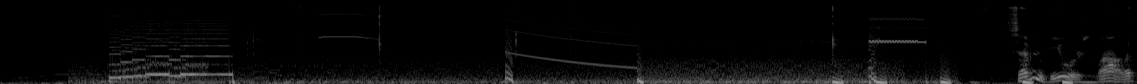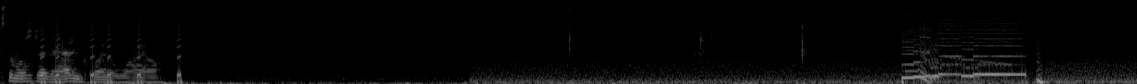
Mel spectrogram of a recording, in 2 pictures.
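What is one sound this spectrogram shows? Chiptune video game sound effects beep and chime.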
